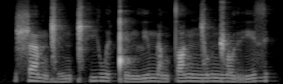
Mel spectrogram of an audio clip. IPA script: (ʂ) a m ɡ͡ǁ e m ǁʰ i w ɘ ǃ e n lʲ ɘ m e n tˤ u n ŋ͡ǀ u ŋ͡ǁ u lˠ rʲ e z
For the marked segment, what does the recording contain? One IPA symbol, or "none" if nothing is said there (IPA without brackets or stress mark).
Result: ʂ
